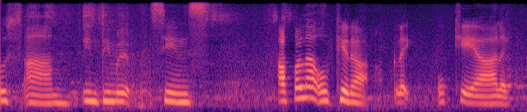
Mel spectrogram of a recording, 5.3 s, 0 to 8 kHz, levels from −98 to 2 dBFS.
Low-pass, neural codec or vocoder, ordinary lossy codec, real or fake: 7.2 kHz; codec, 16 kHz, 1 kbps, X-Codec, HuBERT features, trained on balanced general audio; none; fake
